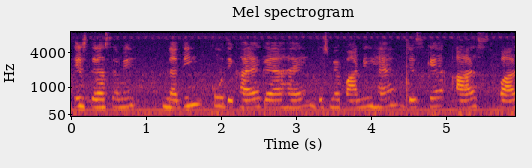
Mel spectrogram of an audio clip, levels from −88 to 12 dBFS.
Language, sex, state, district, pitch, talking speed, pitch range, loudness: Hindi, female, Jharkhand, Jamtara, 240 Hz, 130 wpm, 230-260 Hz, -18 LUFS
